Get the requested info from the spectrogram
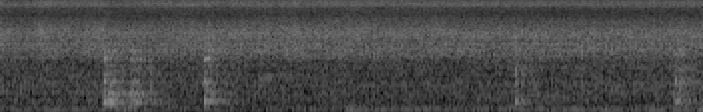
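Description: Grated carrots frying in ghee in a nonstick kadai over a low flame: a quiet, steady sizzle, broken by about four short scrapes of the spatula against the pan.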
